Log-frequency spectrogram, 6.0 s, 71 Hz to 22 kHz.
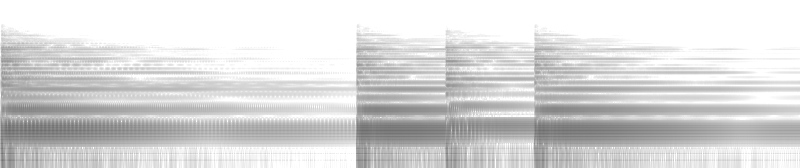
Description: Public domain Public domain false false This media depicts a musical interval outside of a specific musical context.
9261st_harmonic_on_C.mid.mp3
